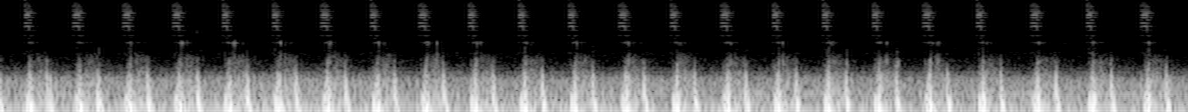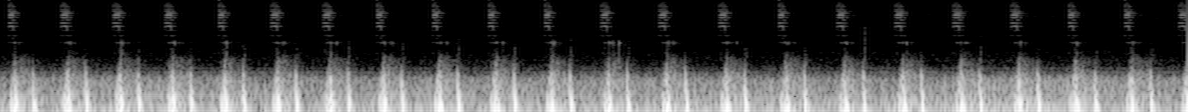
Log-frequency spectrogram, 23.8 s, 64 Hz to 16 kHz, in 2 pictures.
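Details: Self-recorded with a homemade electric stethoscope during 10-lead ECG monitoring after regulated breaths: fast, strong low heart thumps near 115 per minute, mostly steady with occasional irregularities; tachycardia with extrasystoles.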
